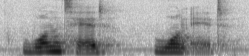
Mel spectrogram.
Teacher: Wanted becomes wan'id.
